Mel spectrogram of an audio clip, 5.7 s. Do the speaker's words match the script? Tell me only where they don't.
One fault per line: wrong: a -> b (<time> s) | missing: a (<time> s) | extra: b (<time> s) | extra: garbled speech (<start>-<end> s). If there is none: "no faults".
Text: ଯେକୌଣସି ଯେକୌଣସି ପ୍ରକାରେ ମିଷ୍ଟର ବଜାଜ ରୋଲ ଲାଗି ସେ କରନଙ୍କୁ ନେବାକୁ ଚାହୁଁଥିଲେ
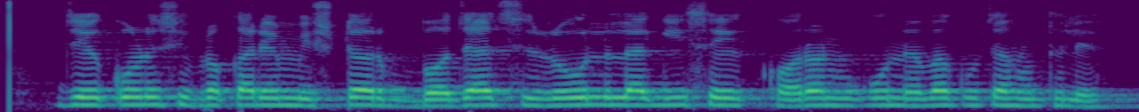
missing: ଯେକୌଣସି (0.9 s)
